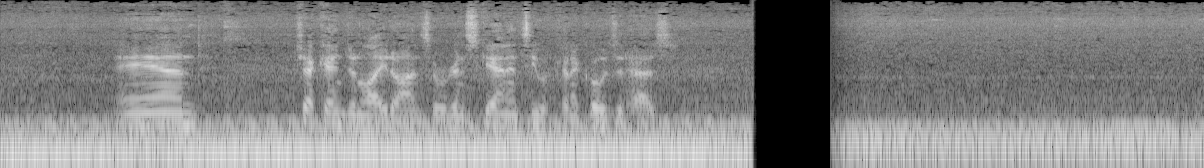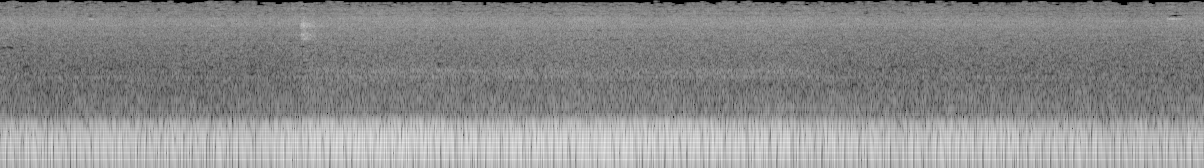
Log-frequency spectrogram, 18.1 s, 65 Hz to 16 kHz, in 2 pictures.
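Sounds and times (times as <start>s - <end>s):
truck engine idling: 0.0s - 5.6s, 6.2s - 18.0s.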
